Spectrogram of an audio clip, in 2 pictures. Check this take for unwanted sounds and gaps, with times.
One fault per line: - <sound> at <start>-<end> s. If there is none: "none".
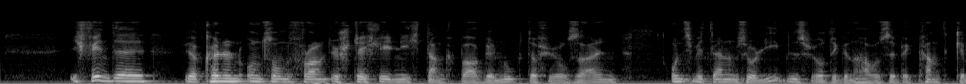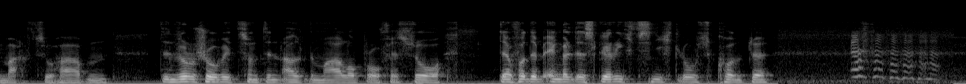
- laugh at 18.2-19.1 s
